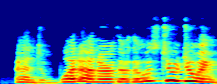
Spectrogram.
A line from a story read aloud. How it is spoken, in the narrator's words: Bismarck wailed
